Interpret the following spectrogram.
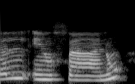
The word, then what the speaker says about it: الإنسان: What you have recited is وقال إنسان. Don't forget the la here. وقال الإنسان.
